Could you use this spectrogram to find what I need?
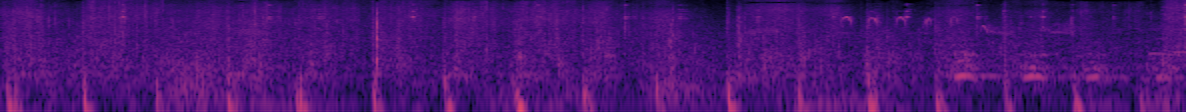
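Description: Horse hooves thud on a soft dirt path at a steady walk.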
